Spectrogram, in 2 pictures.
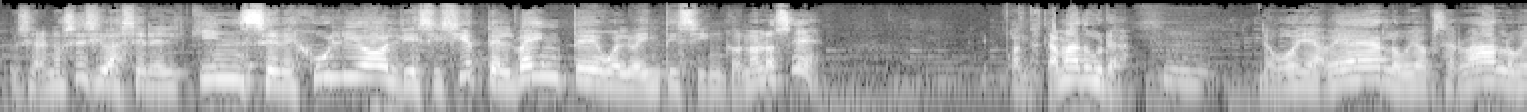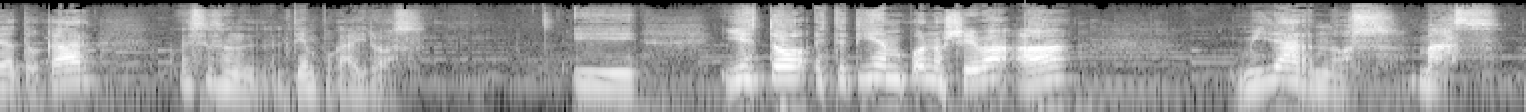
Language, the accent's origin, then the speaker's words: Spanish; La Plata, Buenos Aires Province, Argentina; acá vivimos en un lugar muy tranquilo, igual yo vengo de la ciudad de La Plata, ¿no? De Buenos Aires.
